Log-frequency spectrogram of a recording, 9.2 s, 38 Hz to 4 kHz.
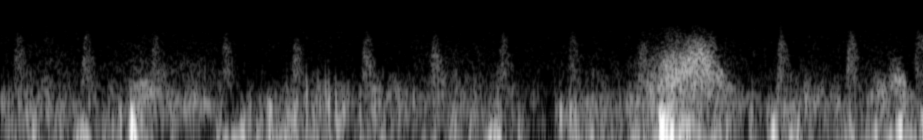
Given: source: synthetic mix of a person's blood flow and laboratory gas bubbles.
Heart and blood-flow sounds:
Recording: Doppler ultrasound of blood flow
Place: subclavian vein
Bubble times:
no bubbles
From the record:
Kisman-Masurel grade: 000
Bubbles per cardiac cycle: 0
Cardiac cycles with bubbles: 0%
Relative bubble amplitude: no bubbles discernible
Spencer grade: 0 (complete lack of bubble signals)

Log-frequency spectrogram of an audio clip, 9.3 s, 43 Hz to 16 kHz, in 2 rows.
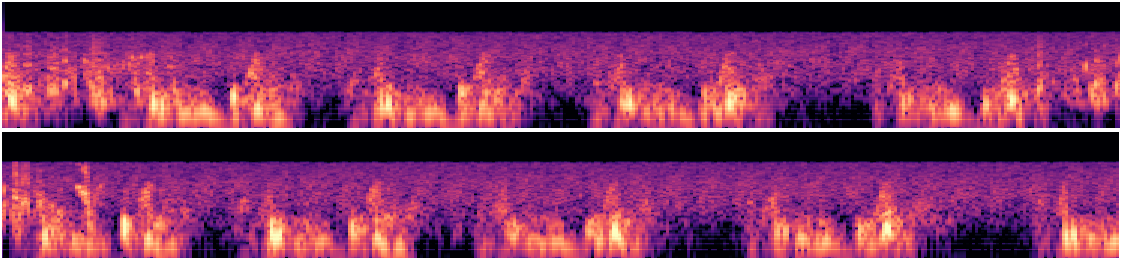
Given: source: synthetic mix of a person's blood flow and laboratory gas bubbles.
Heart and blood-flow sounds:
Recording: Doppler ultrasound of blood flow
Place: precordium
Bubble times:
0.00-0.77 s: bubbles
4.30-4.93 s: bubbles
4.96-5.08 s: bubbles
From the record:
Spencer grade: 2 (many but less than half of the cardiac periods contain bubble signals, singularly or in groups)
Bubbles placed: only in the low amplitude regions of the cardiac cycle

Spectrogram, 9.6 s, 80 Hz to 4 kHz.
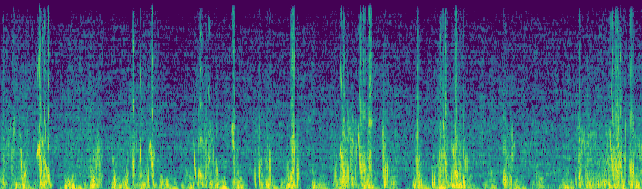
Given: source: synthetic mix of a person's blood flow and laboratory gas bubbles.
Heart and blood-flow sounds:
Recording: Doppler ultrasound of blood flow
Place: precordium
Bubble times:
0.00-0.41 s: bubbles
0.51-0.79 s: bubbles
1.32-1.55 s: bubbles
1.65-2.14 s: bubbles
2.17-2.34 s: bubbles
2.88-3.27 s: bubbles
3.46-3.57 s: bubbles
3.78-4.09 s: bubbles
4.29-4.51 s: bubbles
4.99-5.62 s: bubbles
5.72-5.85 s: bubbles
6.21-6.36 s: bubbles
6.46-7.03 s: bubbles
7.52-7.73 s: bubbles
8.61-9.64 s: bubbles
From the record:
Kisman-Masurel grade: 242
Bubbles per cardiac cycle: several, 3 to 8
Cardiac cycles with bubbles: 100%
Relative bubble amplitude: moderate (0.250 to 0.450)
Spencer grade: 3 (all of the cardiac periods contain showers or single bubble signals, but not dominating or overriding the cardiac motion signals)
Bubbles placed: anywhere in the cardiac cycle

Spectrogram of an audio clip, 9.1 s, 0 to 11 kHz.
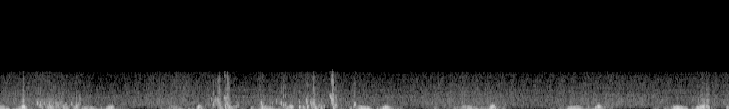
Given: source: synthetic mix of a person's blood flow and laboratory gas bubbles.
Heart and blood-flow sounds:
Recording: Doppler ultrasound of blood flow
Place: precordium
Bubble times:
0.43-1.02 s: bubbles
2.62-3.00 s: bubbles
3.23-3.60 s: bubbles
3.71-4.07 s: bubbles
4.09-4.25 s: bubbles
4.39-4.48 s: bubbles
8.68-8.89 s: bubbles
9.07-9.13 s: bubbles
From the record:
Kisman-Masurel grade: 232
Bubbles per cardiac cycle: several, 3 to 8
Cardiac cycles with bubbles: 50 to 99%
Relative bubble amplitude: moderate (0.250 to 0.450)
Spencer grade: 3 (all of the cardiac periods contain showers or single bubble signals, but not dominating or overriding the cardiac motion signals)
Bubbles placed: only in the low amplitude regions of the cardiac cycle

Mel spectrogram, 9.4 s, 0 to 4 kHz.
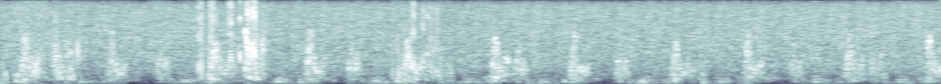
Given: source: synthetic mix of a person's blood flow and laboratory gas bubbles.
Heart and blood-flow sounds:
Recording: Doppler ultrasound of blood flow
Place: precordium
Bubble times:
0.00-0.81 s: bubbles
1.95-2.69 s: bubbles
3.90-4.45 s: bubbles
From the record:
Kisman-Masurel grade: 223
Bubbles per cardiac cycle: several, 3 to 8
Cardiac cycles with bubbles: 10 to 50%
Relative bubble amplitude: loud (0.450 to 0.775)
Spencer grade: 2 (many but less than half of the cardiac periods contain bubble signals, singularly or in groups)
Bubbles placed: anywhere in the cardiac cycle

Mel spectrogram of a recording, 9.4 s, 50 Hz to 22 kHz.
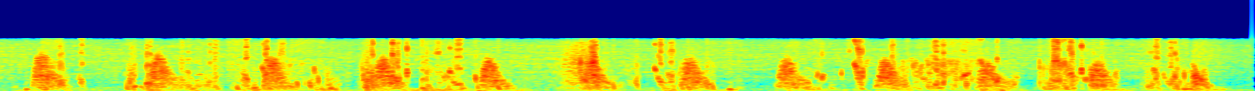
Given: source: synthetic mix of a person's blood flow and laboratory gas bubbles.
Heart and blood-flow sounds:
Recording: Doppler ultrasound of blood flow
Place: subclavian vein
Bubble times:
0.20-0.26 s: bubbles
0.34-0.57 s: bubbles
0.61-0.68 s: bubbles
0.96-1.17 s: bubbles
1.37-1.71 s: bubbles
1.74-2.59 s: bubbles
2.69-3.12 s: bubbles
3.19-3.67 s: bubbles
3.73-3.87 s: bubbles
4.33-4.85 s: bubbles
4.92-5.43 s: bubbles
5.46-5.61 s: bubbles
5.95-6.56 s: bubbles
6.69-7.69 s: bubbles
7.79-8.43 s: bubbles
8.57-9.09 s: bubbles
From the record:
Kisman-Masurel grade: 332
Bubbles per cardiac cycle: rolling drumbeat, 9 or more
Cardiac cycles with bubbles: 50 to 99%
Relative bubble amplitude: moderate (0.250 to 0.450)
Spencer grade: 3 (all of the cardiac periods contain showers or single bubble signals, but not dominating or overriding the cardiac motion signals)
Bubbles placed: anywhere in the cardiac cycle

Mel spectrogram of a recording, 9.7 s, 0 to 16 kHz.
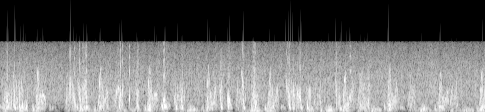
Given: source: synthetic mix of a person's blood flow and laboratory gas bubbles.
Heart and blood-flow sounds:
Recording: Doppler ultrasound of blood flow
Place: precordium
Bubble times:
0.03-0.59 s: bubbles
1.37-1.82 s: bubbles
2.10-2.49 s: bubbles
2.56-2.63 s: bubbles
2.70-2.81 s: bubbles
3.19-3.73 s: bubbles
4.38-4.49 s: bubbles
4.51-4.66 s: bubbles
4.80-4.93 s: bubbles
5.00-5.20 s: bubbles
5.70-6.08 s: bubbles
6.11-6.25 s: bubbles
6.69-6.83 s: bubbles
6.97-7.05 s: bubbles
7.17-7.42 s: bubbles
From the record:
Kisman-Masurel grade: 232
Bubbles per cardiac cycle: several, 3 to 8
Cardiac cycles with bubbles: 50 to 99%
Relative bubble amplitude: moderate (0.250 to 0.450)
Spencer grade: 3 (all of the cardiac periods contain showers or single bubble signals, but not dominating or overriding the cardiac motion signals)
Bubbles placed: only in the low amplitude regions of the cardiac cycle

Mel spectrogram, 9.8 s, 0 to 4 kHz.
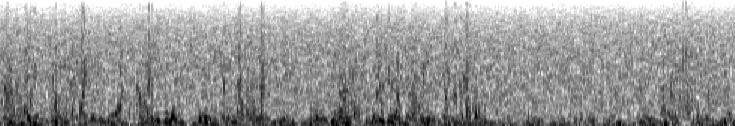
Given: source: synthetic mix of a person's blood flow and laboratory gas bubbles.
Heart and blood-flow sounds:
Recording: Doppler ultrasound of blood flow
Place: precordium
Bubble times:
0.00-0.50 s: bubbles
0.66-1.22 s: bubbles
1.49-2.06 s: bubbles
2.96-3.03 s: bubbles
3.12-3.58 s: bubbles
4.50-4.94 s: bubbles
4.99-5.75 s: bubbles
5.89-6.50 s: bubbles
8.81-9.36 s: bubbles
9.41-9.50 s: bubbles
From the record:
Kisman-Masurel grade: 332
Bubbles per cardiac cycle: rolling drumbeat, 9 or more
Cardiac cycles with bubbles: 50 to 99%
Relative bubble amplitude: moderate (0.250 to 0.450)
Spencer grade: 3 (all of the cardiac periods contain showers or single bubble signals, but not dominating or overriding the cardiac motion signals)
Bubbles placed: anywhere in the cardiac cycle

